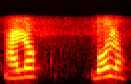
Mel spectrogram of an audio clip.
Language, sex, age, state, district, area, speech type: Gujarati, female, 18-30, Gujarat, Rajkot, urban, conversation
